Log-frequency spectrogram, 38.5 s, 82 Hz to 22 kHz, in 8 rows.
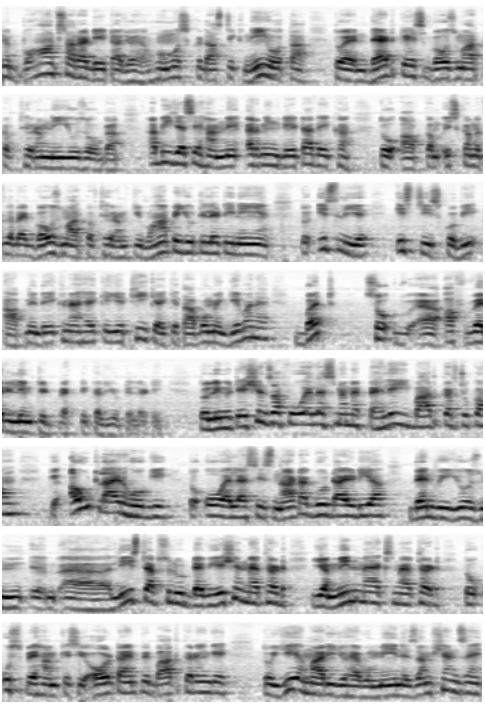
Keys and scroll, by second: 19.2 Right, 35.1 Right.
